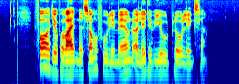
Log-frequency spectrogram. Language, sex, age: Danish, male, 23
